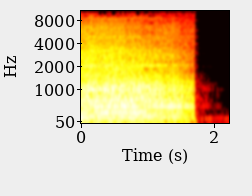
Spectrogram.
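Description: An edited-in sound-effect sting marking the verdict: a sudden, dense, noisy sound with a few steady tones underneath, held for just under two seconds, then cut off abruptly.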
